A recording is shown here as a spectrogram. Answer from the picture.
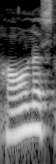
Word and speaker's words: honest: அப்படி கான்சனன்ட் லெட்டரில் ஆரம்பிக்கப்பட்ட வார்த்தை vowel சவுண்டில் உச்சரிக்கப்பட்டால் we can write an. புரிஞ்சிருக்கும்னு நினைக்கிறேன். For example an honest man, an hour.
